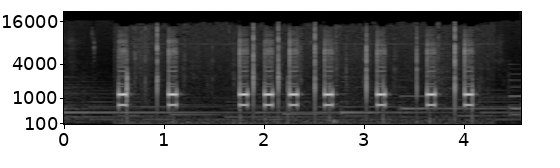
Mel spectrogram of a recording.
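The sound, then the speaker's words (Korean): A quick run of about ten telephone keypad DTMF tones, short clean dual-tone beeps pressed in an uneven rhythm as the other party's phone number and the pound key are entered for a voice mailbox service, clear with no voices. “삐삐와 핸드폰이 보급되기 전 우리에겐 음성 사서함이라는 게 있었습니다 상대방 전화번호와 우물정자를 눌러주세요”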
